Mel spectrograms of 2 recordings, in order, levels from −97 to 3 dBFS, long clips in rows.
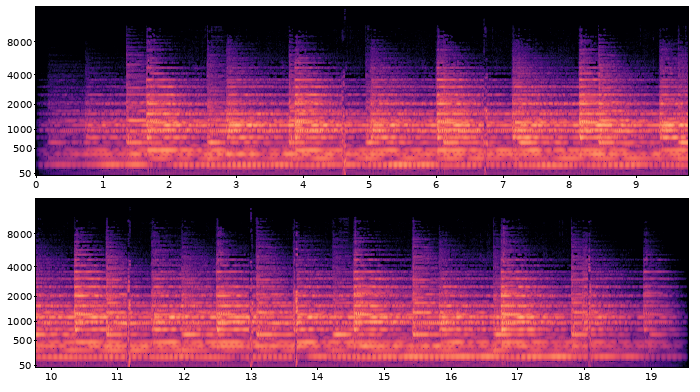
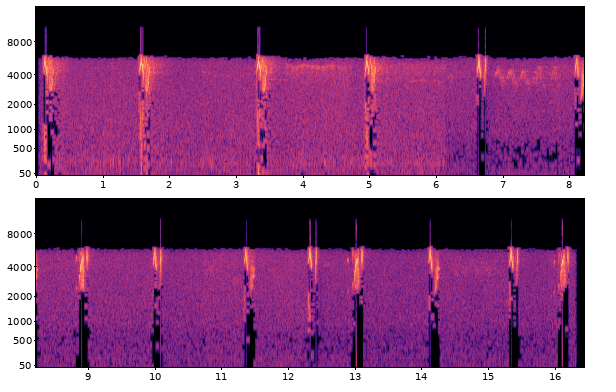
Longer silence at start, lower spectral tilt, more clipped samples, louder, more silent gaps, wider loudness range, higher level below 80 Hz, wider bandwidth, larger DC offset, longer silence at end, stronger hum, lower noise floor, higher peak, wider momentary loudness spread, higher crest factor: about the same, 0.2 s vs 0.1 s; first, -6 dB/octave vs 1 dB/octave; neither; second, -19 LUFS vs -13 LUFS; neither; about the same, 2 LU vs 3 LU; about the same, -56 dBFS vs -52 dBFS; second, 8.8 kHz vs 11 kHz; neither; about the same, 0.2 s vs 0.2 s; neither; about the same, -41 dBFS vs -41 dBFS; about the same, -2 dBFS vs 0 dBFS; second, 11 LU vs 24 LU; about the same, 18 dB vs 20 dB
